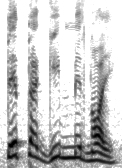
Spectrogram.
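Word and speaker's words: τεταγμένοι: E como se pronuncia essa palavra transliterado, ou seja, com os sons do nosso alfabeto. Então é tetagimenoi, que seria melhor traduzido por dispostos.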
